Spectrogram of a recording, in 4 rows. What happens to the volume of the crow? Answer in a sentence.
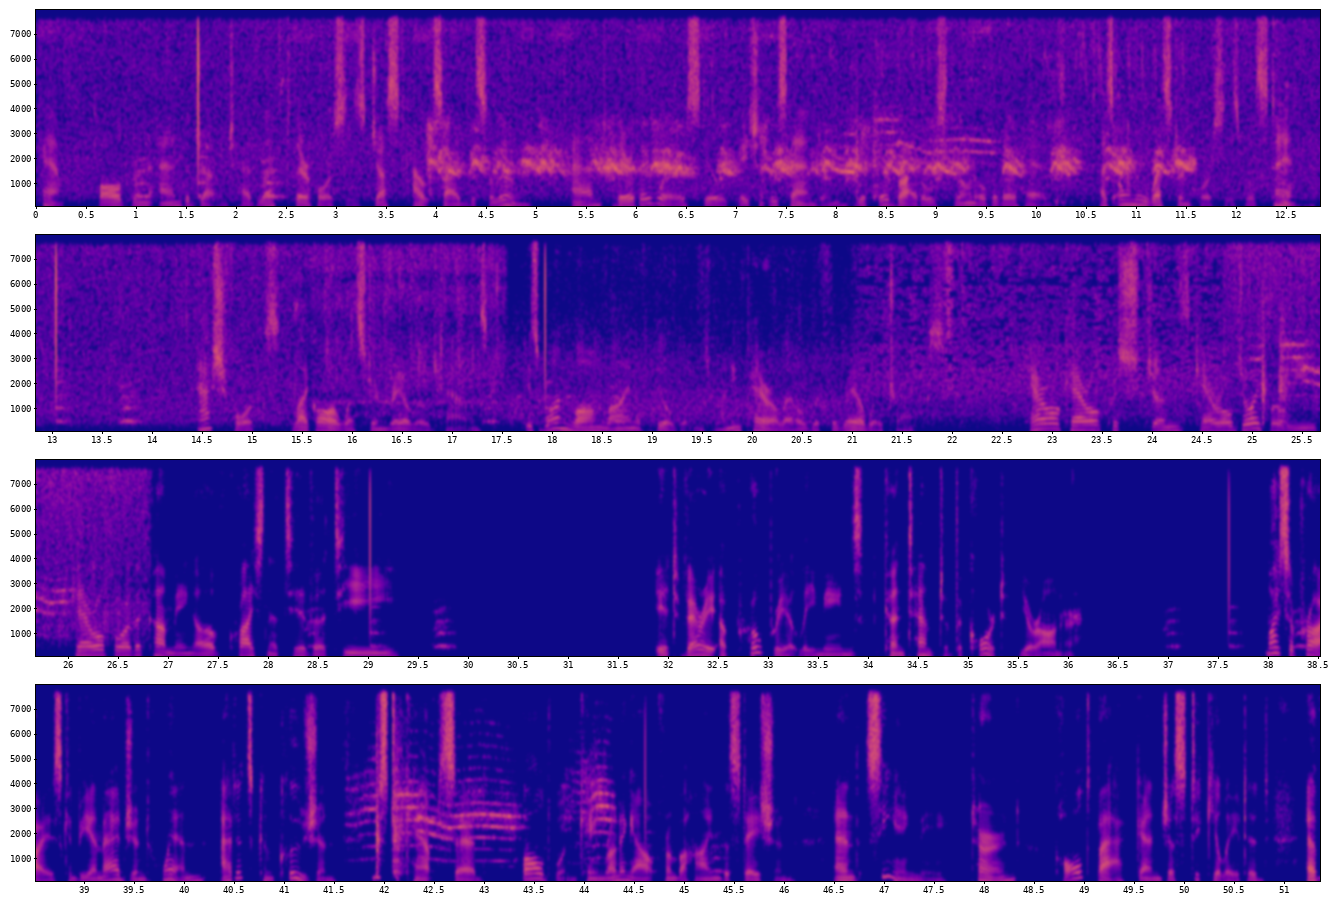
The volume of the crow stays about the same.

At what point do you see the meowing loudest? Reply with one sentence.
The volume of the meowing peaks at 42 seconds.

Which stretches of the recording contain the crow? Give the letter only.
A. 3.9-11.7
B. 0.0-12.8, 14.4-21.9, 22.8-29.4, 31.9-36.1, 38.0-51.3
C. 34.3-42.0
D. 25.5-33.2
A.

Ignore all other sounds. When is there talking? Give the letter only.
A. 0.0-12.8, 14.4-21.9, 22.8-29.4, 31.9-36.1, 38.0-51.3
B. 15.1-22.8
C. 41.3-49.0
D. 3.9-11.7
A.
